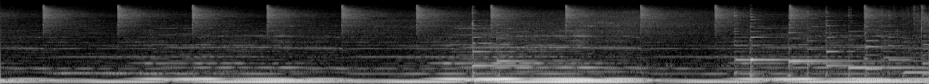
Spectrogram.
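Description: Nothing in the signal points to a technical fault at any point in the recording.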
